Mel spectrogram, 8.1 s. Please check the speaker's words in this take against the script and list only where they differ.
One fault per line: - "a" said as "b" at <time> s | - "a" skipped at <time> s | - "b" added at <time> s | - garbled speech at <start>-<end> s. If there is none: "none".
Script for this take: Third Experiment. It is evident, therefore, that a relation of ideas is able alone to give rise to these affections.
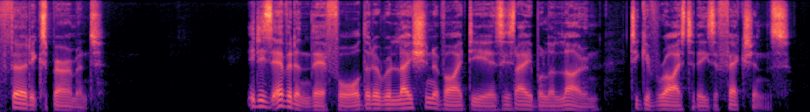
none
